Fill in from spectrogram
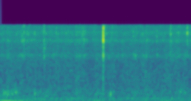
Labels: {"label": "ambient", "recorder": "HydroMoth"}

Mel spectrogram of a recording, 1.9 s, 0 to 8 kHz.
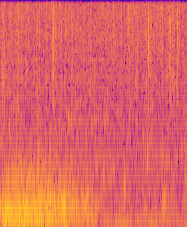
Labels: {"label": "biophony, growl", "recorder": "SoundTrap 500"}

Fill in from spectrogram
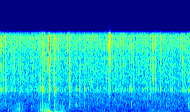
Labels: {"label": "ambient", "recorder": "HydroMoth"}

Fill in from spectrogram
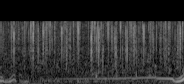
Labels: {"label": "biophony, cascading saw", "recorder": "SoundTrap 600 or HydroMoth"}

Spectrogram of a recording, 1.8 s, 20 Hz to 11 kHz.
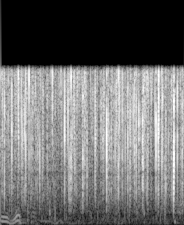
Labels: {"label": "biophony, cascading saw", "recorder": "SoundTrap 600 or HydroMoth"}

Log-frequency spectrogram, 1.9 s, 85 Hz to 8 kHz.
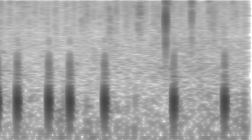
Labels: {"label": "biophony, pulse", "recorder": "SoundTrap 500"}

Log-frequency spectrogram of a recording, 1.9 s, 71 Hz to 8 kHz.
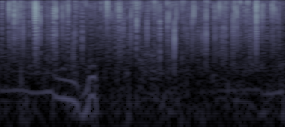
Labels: {"label": "biophony, cascading saw", "recorder": "SoundTrap 600 or HydroMoth"}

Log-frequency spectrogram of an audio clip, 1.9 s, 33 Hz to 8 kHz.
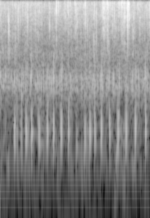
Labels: {"label": "biophony, pulse", "recorder": "SoundTrap 500"}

